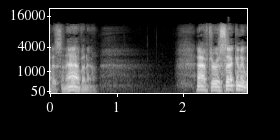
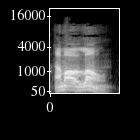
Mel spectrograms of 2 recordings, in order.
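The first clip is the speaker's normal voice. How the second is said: louder, higher, tense; tense Burke; 6 semitones higher, 7 dB louder than usual. A narrator's reading. Burke answering the kidnapper, tense and louder. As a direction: push through nerves.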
